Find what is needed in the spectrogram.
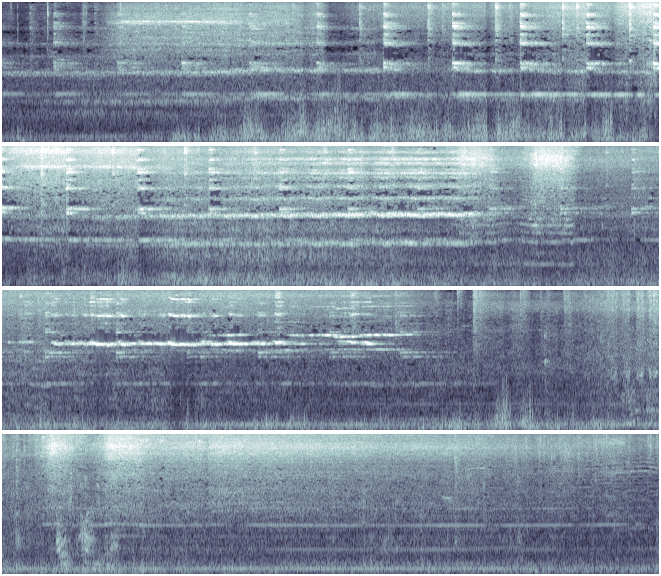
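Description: Metra commuter train pulling into the platform: the rumble and high squeal of steel wheels and brakes as the stainless-steel bi-level cars roll past. It is followed by a steady low hum as the train stands.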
